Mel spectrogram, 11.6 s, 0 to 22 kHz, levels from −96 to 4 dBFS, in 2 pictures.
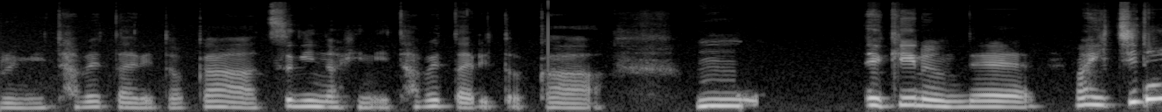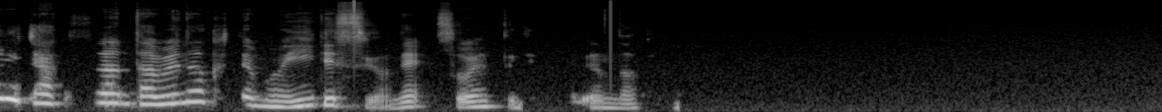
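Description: Three sharp, isolated ticks cut through the speech at 2.74 s, 7.58 s and 8.86 s, reaching about −19, −13 and −19 dBFS. Each is a bit error spike: a flipped bit throws one to three samples off by a power of two, producing broadband clicks unrelated to the signal.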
